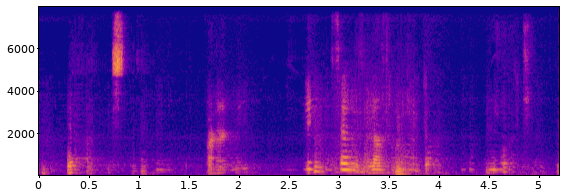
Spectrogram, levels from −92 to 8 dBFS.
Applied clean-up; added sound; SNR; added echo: neural mask model DeepFilterNet 3.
